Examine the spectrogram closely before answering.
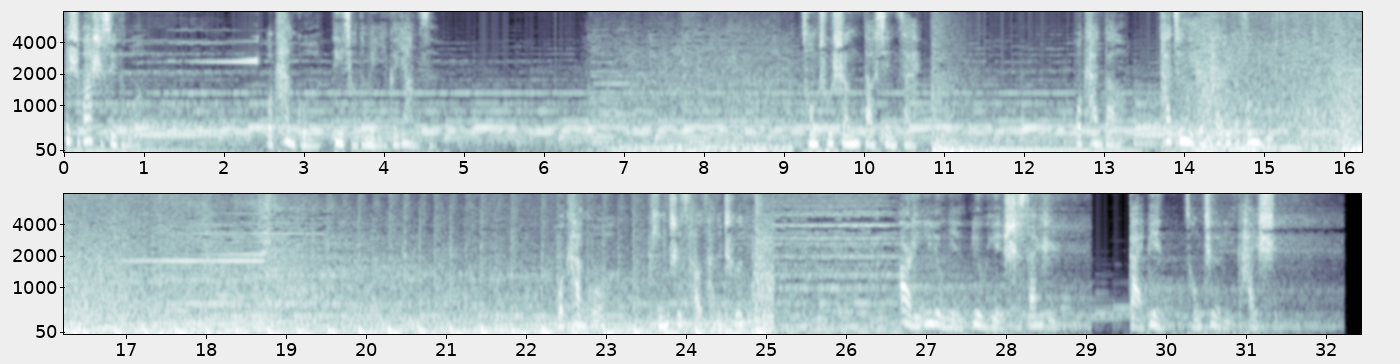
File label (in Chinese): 女 公益广告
